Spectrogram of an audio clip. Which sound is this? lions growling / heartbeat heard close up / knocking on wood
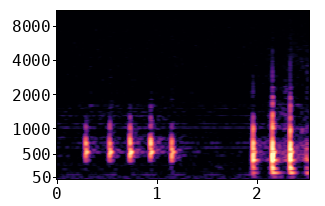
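knocking on wood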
